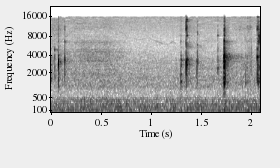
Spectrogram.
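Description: Lob Granit 1 padlock being handled: a few sharp metallic clicks, one at the start and two close together near the end, as the shackle is worked and pushed back into the body.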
